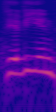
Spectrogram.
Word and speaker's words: Vivian: Well, they can look me up, and that would be at my name, which is like a mouthful, at Vivian Bercovici. – Um, Spell it. – B- oh my God, Vivian V I V I A N.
